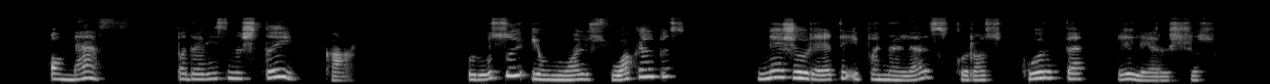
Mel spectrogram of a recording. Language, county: Lithuanian, Šiauliai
